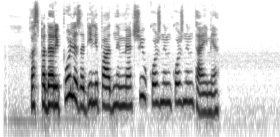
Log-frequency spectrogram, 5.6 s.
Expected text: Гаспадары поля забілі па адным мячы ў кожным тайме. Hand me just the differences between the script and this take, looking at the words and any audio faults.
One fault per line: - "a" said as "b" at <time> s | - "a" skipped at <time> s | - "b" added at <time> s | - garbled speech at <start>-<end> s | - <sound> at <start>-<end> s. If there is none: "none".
- "кожным" added at 3.5 s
